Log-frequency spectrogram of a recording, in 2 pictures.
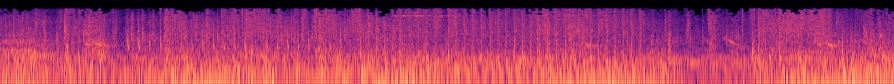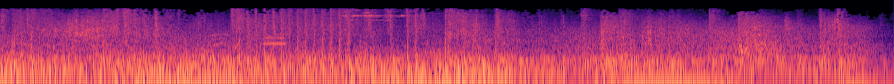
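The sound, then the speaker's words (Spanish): Heavy gunfire from bunkers shooting onto a Normandy beach during the D-Day landing, a loud, dense, unbroken barrage of rapid shots and booms that fills the whole stretch. “desde los búnkeres disparaban hacia la playa impidiendo que pudiéramos avanzar.”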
